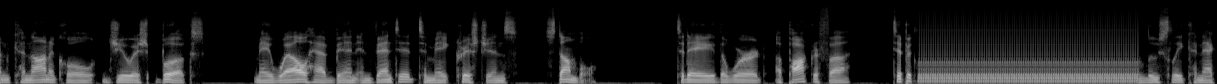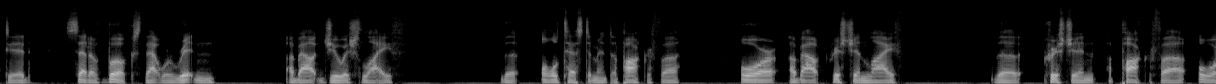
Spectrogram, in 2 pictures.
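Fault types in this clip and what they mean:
System hang loop: Something in the computer or audio driver stalled, and the sound hardware kept replaying whatever was left in its ring buffer. From 9.19 s to 11.38 s, one 23.22 ms slice of audio repeats 94 times. That loop length fits a 1024-sample buffer. Because the slice is so short, it doesn't stutter. It fuses into a steady, flat buzz at about 43.1 Hz, lasting a bit over two seconds.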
